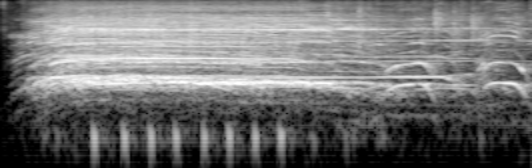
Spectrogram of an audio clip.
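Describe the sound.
A loud crowd roars and cheers continuously, with a dense wash of voices, shrill whoops and rising shouts cutting through, plus a low rhythmic thumping in the background.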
